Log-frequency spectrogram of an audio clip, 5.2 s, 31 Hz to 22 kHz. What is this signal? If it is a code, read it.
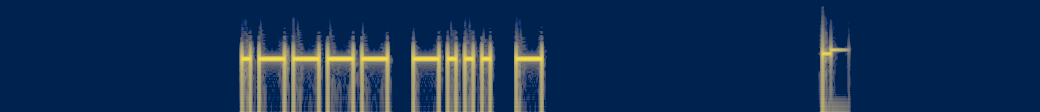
Morse code, heard as a keyed tone, about 28 wpm, 700 Hz. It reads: 1BT
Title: Three Challenging Letter-Number Combinations 28wpm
